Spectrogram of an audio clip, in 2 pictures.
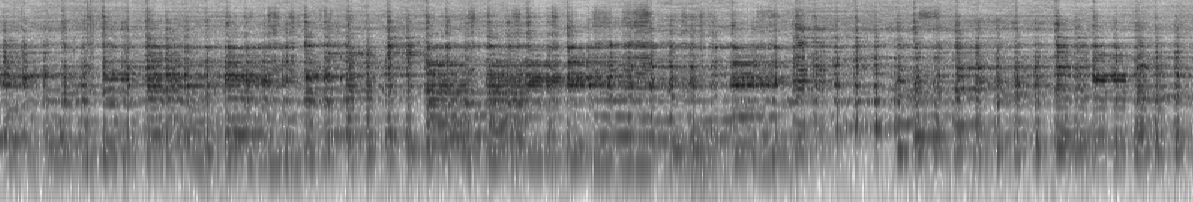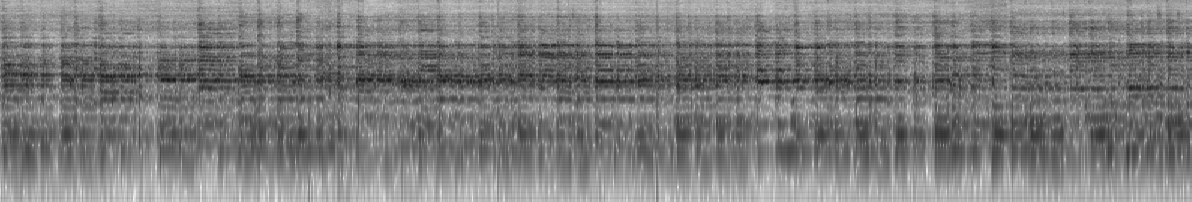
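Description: Guitar music, with a guitar plucking a quick, steady run of notes.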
